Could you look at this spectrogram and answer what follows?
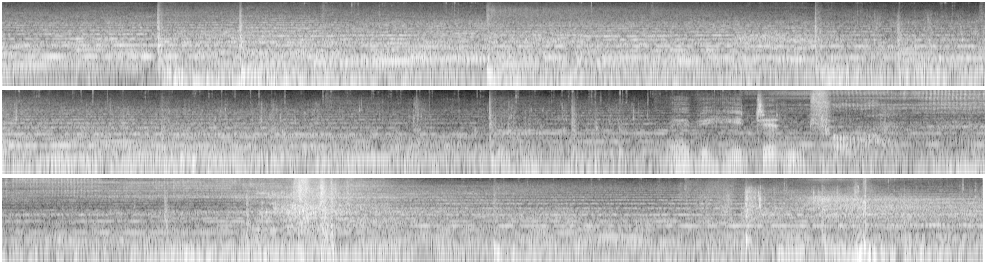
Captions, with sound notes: (dramatic music continues) (liquid bubbling) - Maybe he didn't fall. (dramatic music continues)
